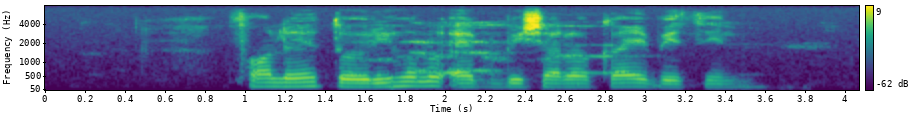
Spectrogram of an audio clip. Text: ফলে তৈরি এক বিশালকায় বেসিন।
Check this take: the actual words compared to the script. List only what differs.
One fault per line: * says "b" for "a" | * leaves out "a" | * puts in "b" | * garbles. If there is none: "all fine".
* puts in "হলো"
